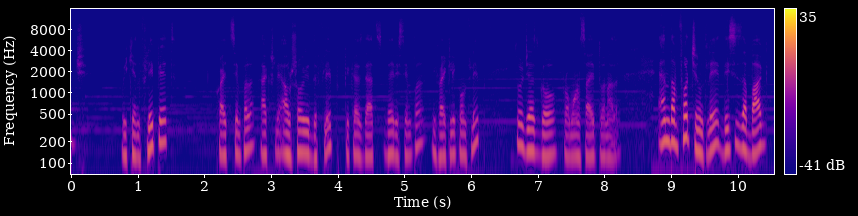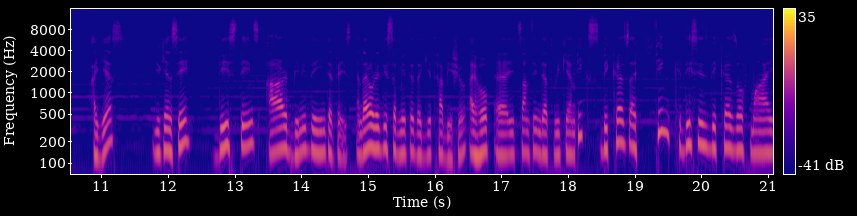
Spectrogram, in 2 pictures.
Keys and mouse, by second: 2.6-3.9 middle drag, 5.9 click, 7.6 click, 10.4-18.1 drag, 19.1-20.2 drag.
